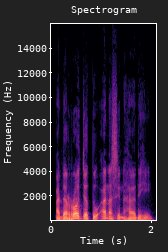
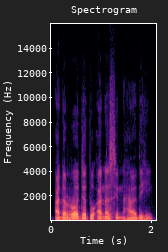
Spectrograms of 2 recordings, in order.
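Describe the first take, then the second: No difference in how they are said.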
